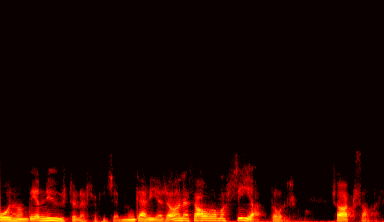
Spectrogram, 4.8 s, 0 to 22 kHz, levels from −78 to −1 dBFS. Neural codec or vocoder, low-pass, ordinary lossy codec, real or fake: codec, 16 kHz, 1 kbps, X-Codec, WavLM features, trained on Multilingual LibriSpeech; 7.2 kHz; Opus, 32 kbps; fake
